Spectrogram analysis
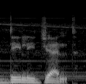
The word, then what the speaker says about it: diligent: that's a diligent learner we pronounce it as diligent with the emphasis on the second syllable you can use it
